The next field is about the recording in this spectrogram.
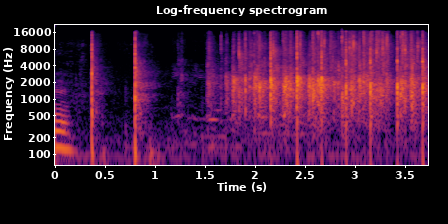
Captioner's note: clapping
